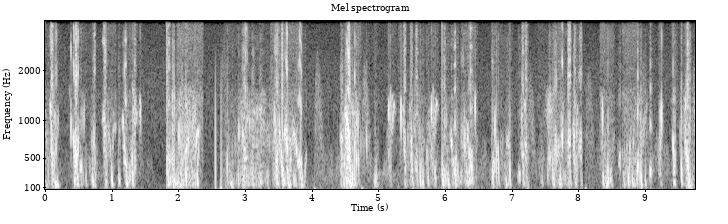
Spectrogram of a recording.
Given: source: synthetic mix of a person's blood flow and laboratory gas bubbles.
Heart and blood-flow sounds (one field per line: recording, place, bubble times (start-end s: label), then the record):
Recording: Doppler ultrasound of blood flow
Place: subclavian vein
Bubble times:
0.00-0.23 s: bubbles
0.34-0.78 s: bubbles
0.84-1.06 s: bubbles
1.08-1.46 s: bubbles
1.81-2.37 s: bubbles
2.67-3.92 s: bubbles
4.41-4.86 s: bubbles
4.92-5.00 s: bubbles
5.12-5.26 s: bubbles
5.29-5.91 s: bubbles
5.95-6.49 s: bubbles
6.68-7.01 s: bubbles
7.08-7.26 s: bubbles
7.38-8.06 s: bubbles
8.31-8.54 s: bubbles
8.58-9.12 s: bubbles
9.19-9.28 s: bubbles
9.38-9.48 s: bubbles
9.51-9.76 s: bubbles
From the record:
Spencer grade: 3 (all of the cardiac periods contain showers or single bubble signals, but not dominating or overriding the cardiac motion signals)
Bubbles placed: anywhere in the cardiac cycle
